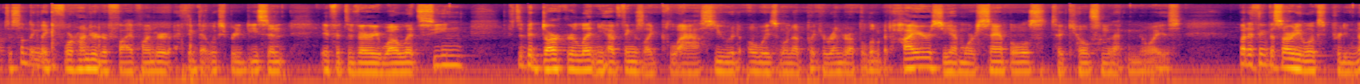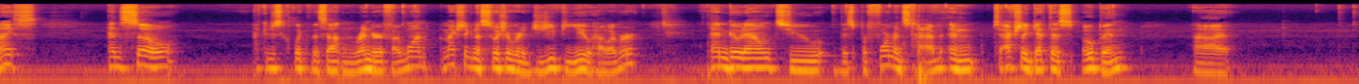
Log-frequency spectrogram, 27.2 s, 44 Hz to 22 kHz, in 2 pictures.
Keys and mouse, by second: 17.7-18.9 drag, 22.0 click, 23.7-24.9 drag.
